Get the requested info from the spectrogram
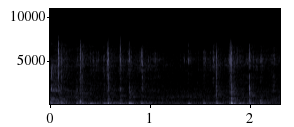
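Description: Typing on a computer keyboard: a run of irregular key clicks, several a second, with a brief lull in the middle.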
